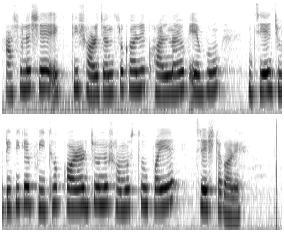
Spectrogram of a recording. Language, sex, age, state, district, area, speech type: Bengali, female, 18-30, West Bengal, Birbhum, urban, read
